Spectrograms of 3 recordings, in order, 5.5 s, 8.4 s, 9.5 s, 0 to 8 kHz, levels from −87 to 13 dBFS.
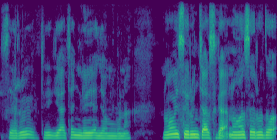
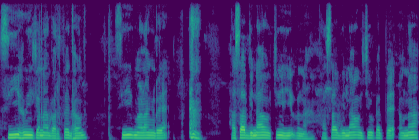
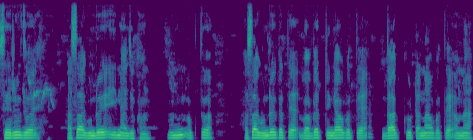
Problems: background sounds at intervals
